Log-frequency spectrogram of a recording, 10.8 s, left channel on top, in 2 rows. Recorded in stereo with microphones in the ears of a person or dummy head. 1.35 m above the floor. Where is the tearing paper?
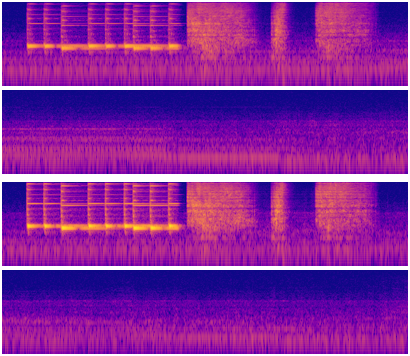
15° right (ahead or behind), 0.9 m.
